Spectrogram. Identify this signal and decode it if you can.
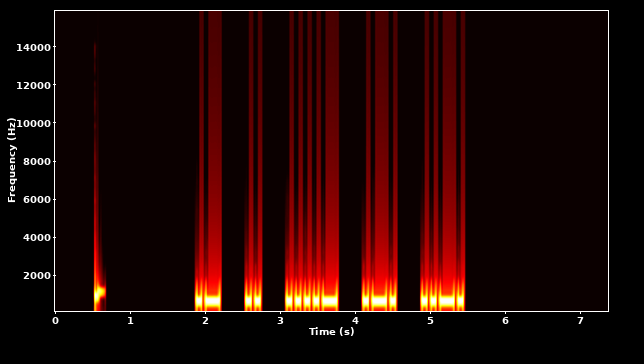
Morse code, heard as a keyed tone, about 20 wpm, spaced as for 14 wpm, 700 Hz. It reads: AI4RF
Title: 154 Lesson 25g - Letter p - Call Signs 20wpm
